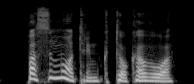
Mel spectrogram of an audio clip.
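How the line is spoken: Otherworldly woman's smirking snort. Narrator (Russian): хмыкнула иномерянка

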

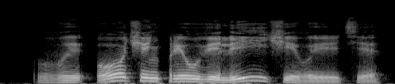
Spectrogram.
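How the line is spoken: Bored, sheepish drawl. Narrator (Russian): протянул Иван Петрович с некоторой скукой и даже как будто чего-то совестясь

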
